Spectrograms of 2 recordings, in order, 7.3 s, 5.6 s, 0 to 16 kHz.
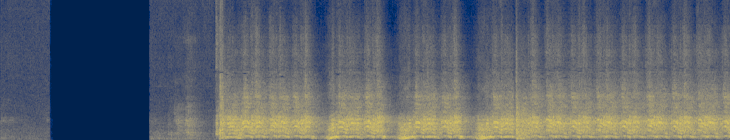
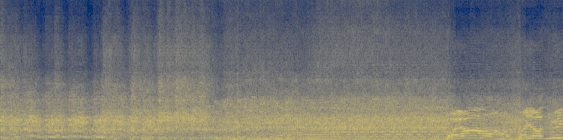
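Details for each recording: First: Renault Trafic with junkyard C1J S 7000 engine, unrun for about 15 years, rebuilt and refitted, with start pilot sprayed: after silence, starter cranks in steady rhythmic churn that never catches; owner finds ignition firing reversed, timing completely out. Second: Renault Trafic with scrapyard C1J engine (15 years unused in description), ignition timing shifted for ethanol, not yet fully adjusted: catches straight away and settles into a steady, even fast idle at 1500 rpm, all cylinders firing cleanly.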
